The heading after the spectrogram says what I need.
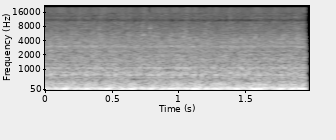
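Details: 24-valve 2.8 VR6 in an MK3 Golf, warmed up: low, even rumble with a steady beat and no knocks, misses or shaky noises; engine idling smoothly, normal warm idle.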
